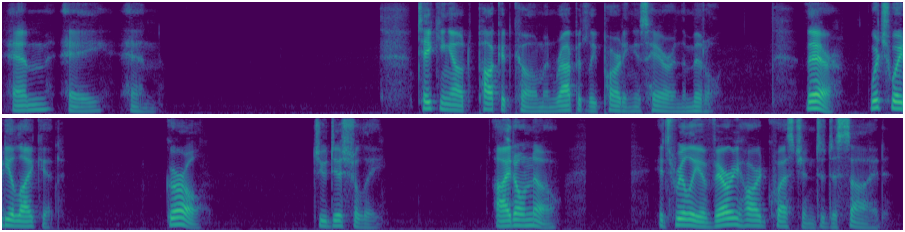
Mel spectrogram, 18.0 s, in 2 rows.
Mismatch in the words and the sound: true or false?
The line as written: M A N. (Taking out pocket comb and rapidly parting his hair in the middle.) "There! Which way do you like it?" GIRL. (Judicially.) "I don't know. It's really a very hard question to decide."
false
